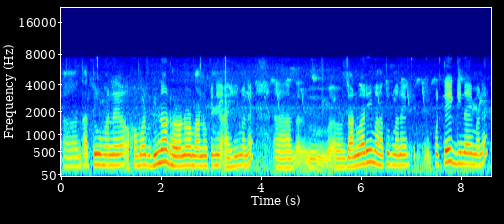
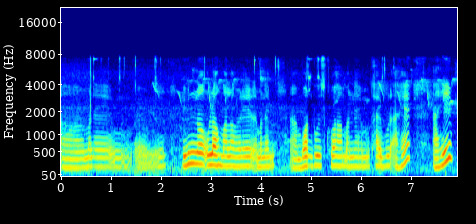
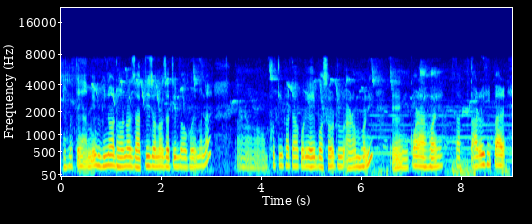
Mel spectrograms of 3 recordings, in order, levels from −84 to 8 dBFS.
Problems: none marked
